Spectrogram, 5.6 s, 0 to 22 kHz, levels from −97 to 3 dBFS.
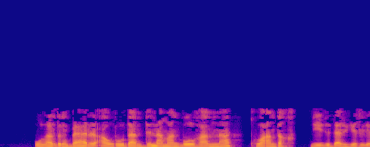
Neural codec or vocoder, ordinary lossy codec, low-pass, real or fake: codec, 16 kHz, 2 kbps, FunCodec, trained on Chinese and English, 25 frames a second; MP3, 24 kbps; 7.2 kHz; fake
